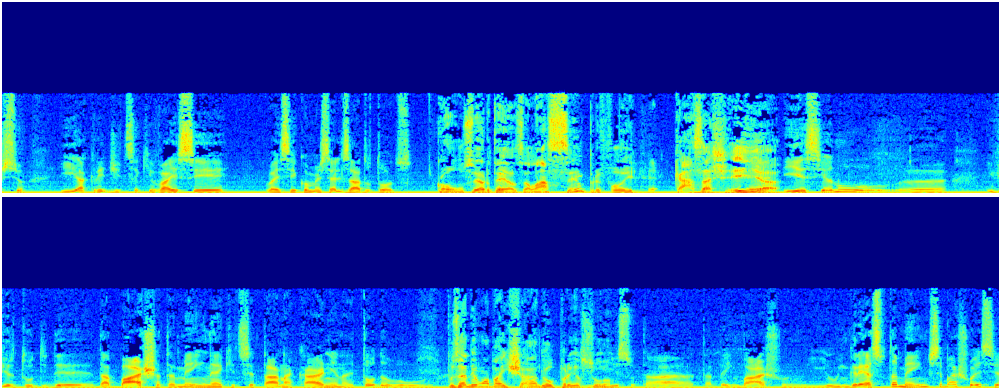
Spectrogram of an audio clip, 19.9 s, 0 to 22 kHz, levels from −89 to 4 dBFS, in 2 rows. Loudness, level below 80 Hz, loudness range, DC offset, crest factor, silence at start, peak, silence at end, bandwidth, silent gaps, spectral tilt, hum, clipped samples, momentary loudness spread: -21 LUFS; -46 dBFS; 5 LU; under 0.1%; 20 dB; 0 s; 0 dBFS; 0 s; 12 kHz; none; -4.5 dB/octave; none; under 0.1%; 11 LU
